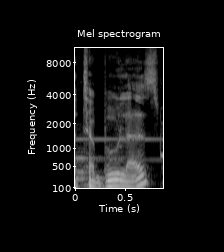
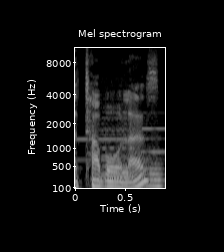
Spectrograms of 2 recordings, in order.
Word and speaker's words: Taboolas: In South Africa, everyone calls us the Taboolas, but it's actually pronounced the Taboolas.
